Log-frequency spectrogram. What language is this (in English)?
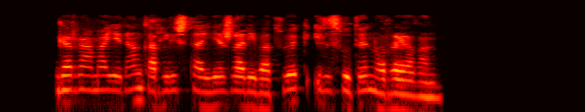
Basque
